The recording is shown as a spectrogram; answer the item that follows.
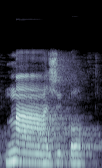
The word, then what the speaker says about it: mágico: Nas palavras pêssego, mágico, relâmpago. Vamos lá. Pêssego. Qual é a sílaba forte? Pés. Na palavra mágico, qual é a sílaba tônica? Má.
